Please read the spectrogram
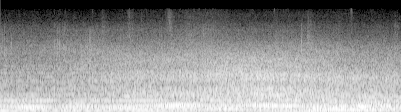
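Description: Sustained notes of a dramatic film score, overlaid by a rush of noise that swells to a peak about halfway through and then fades.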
